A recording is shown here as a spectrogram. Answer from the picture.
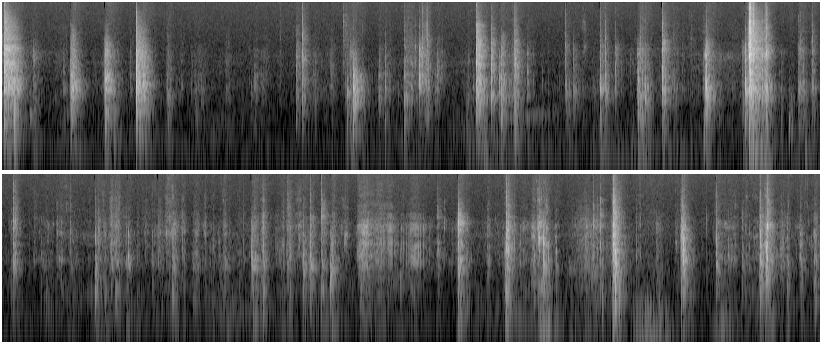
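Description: Small plastic packet of silver flakes crinkling in the hands in irregular crackles as it is squeezed and shaken to tip the flakes out, with one sharper crackle about halfway through.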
